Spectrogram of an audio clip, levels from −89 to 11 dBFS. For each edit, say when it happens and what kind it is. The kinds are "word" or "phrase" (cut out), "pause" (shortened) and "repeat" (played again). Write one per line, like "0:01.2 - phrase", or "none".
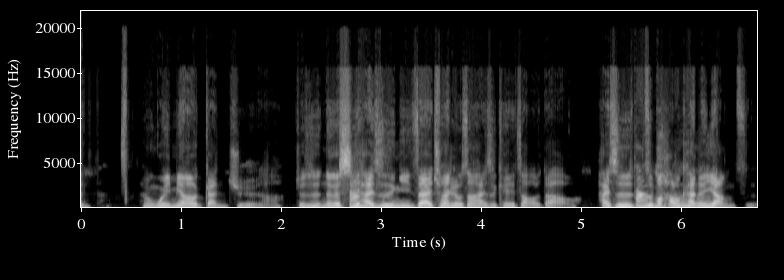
0:02.1 - pause
0:05.1 - pause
